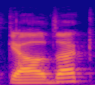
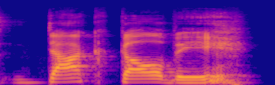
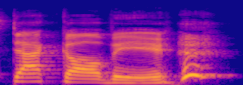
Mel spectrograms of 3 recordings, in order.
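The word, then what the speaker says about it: 닭갈비: What is galac? It's a Korean dish. I don't think I'm saying it right. Galac. I I am saying it wrong. It's Doc Galby. My bad. It's Dak Galby.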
